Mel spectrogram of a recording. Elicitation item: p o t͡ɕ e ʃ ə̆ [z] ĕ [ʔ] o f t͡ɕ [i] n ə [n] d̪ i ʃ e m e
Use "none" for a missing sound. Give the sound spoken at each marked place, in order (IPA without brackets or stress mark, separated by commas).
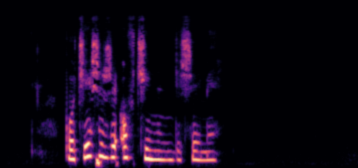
ʒ, ʔ, i, n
